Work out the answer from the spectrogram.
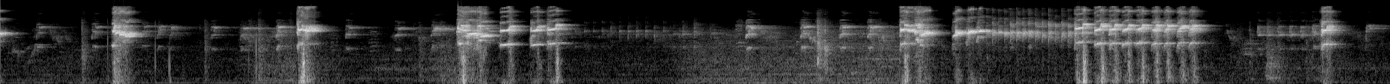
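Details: Lovebird sounds meant to encourage mating: scattered piercing squawks and chirps, a scratchy lower stretch in the middle, then a rapid buzzy chatter of repeated shrill notes before a last squeak.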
